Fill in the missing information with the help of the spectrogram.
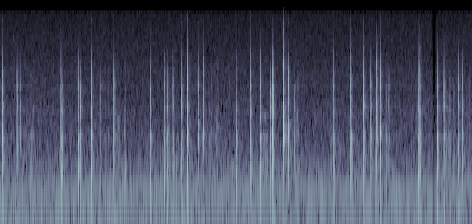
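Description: Long acrylic nails tap on a small, hollow plaid cardboard tissue box held up close. Short, dry, clicky taps with a bright edge come in an uneven, unhurried rhythm, each dying away almost at once. A faint, steady low hum sits underneath.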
